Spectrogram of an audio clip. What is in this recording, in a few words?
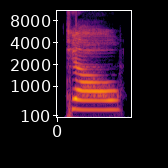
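"tiao", Mandarin Chinese, first tone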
